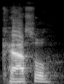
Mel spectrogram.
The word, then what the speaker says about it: castle: And we'll finish with the silent T, the silent letter T, which is almost always silent in the letter combinations STLE, STEN, and FTEN. Just like in the word castle.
